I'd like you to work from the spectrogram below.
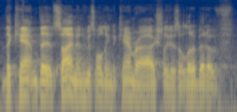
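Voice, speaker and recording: A man's voice: medium pitch, steady tone, fast talker, pushed and bright. A man being interviewed about his film, answering in a friendly, candid way. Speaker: filmmaker guest. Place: film festival venue. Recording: reverberant hall.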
